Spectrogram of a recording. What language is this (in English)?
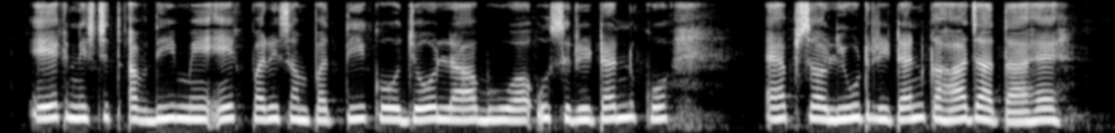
Hindi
